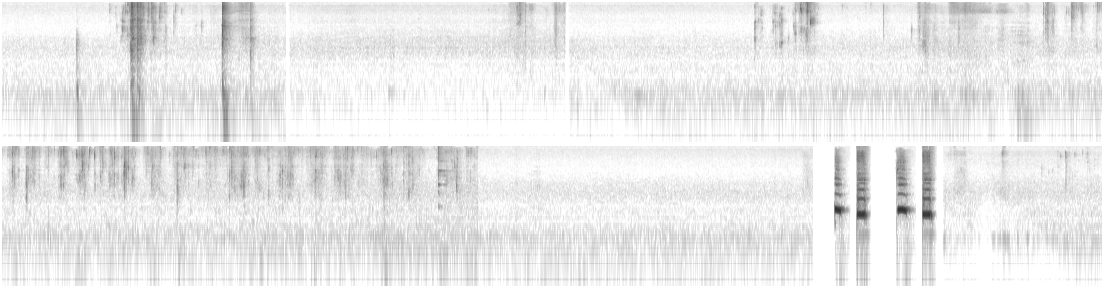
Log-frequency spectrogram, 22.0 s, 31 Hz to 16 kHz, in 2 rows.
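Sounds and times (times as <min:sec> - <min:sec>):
wet squishing of salad: 0:07.5 - 0:15.8.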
